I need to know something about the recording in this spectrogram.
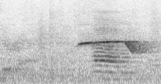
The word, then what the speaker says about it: Duran: I appreciate that you go with Duran because it is not spelled like the band, but it is said like the band. It's Duran.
